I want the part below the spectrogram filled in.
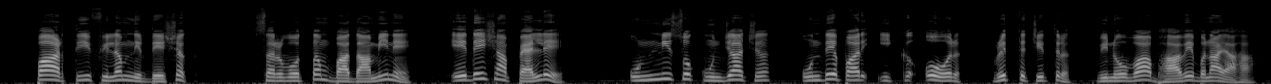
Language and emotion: Dogri, neutral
